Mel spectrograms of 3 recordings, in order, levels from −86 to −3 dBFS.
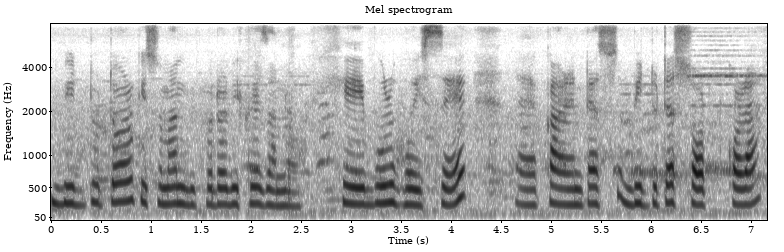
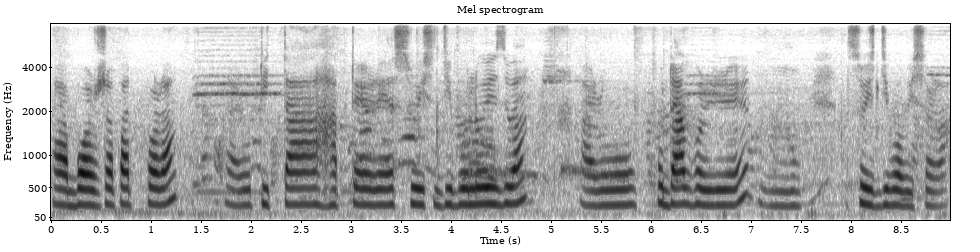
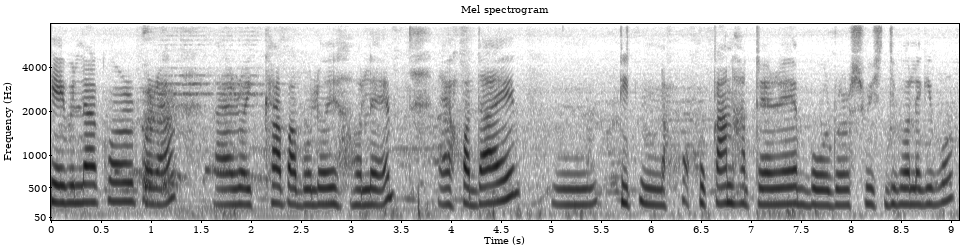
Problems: background sounds at intervals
